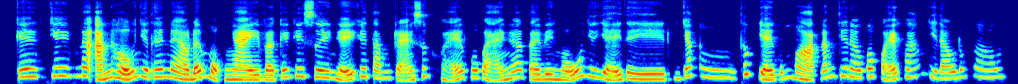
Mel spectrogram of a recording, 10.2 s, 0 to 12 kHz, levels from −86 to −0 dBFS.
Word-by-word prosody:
cái 310 +2 +2
cái 340 0 -4
nó 340 +1 -2
ảnh 205 -4 +4
hưởng 245 -3 +5
như 300 -3 +2
thế 295 +2 +1
nào 265 -9 +2
đến 250 +9 +3
một 195 - +2
ngày 190 -1 +3
và 190 0 +2
cái 290 +11 -2
cái 325 -1 -4
suy 290 -4 +1
nghĩ, 195 -5 +2
cái 325 - -4
tâm 255 -2 -6
trạng 185 -4 -2
sức 330 +12 -4
khỏe 210 +5 -3
của 285 -1 -1
bạn 190 -7 -3
á? 275 +4 -2
Tại 200 -1 +2
vì 210 +1 +2
ngủ 190 - +1
như 310 -3 -5
vậy 190 -5 +2
thì 210 -2 +2 0.2
chắc 330 +2 -2 0.5
thức 415 0 -2
dậy 190 -1 +5
cũng 265 +4 -8
mệt 200 -7 +2
lắm 275 +5 -5
chứ 335 - -5
đâu 295 -3 0
có 315 +2 -1
khỏe 200 -1 0
khoắn 300 +1 -7
gì 280 - -5
đâu, 245 0 -2
đúng 295 +2 -6
không? 295 -1 -9
255 Hz, 265 wpm, -21 LUFS, 200-300 Hz, 0.5 s, hưởng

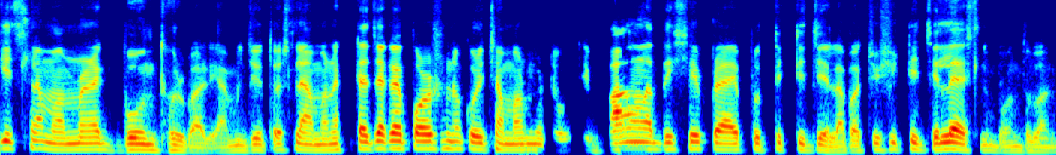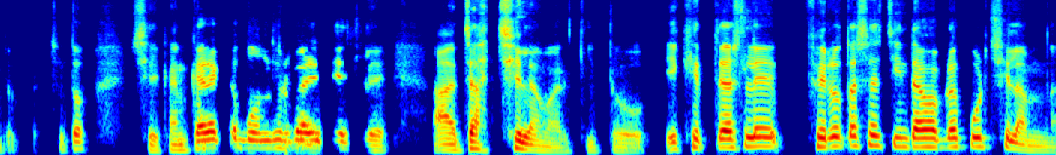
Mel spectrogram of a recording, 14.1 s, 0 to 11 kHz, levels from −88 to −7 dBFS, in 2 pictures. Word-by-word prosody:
গিয়েছিলাম 155 0 -3
আমার 130 +1 -2
এক 125 - -11
বন্ধুর 120 -3 -1
বাড়ি। 85 -2 -7
আমি 105 +2 -10
যেহেতু 120 -1 -6
আসলে 125 +2 -4
এমন 120 +1 -5
একটা 125 - -1
জায়গায় 155 0 +4
পড়াশোনা 150 0 +1
করেছি, 135 -2 -2
আমার 120 0 -3
মোটামুটি 115 -1 -14 0.2
বাংলাদেশের 140 0 0
প্রায় 125 -2 +2
প্রত্যেকটি 130 0 -7
জেলা, 95 - -3
বা 105 - -4
৬৪ 135 +2 -7
জেলায় 140 +2 +5
আসলে 115 -1 -14
বন্ধু-বান্ধব 95 -1 -13
আছে। - - -28
তো - - +2 0.4
সেখানকার 115 +7 +1
একটা 185 - -4
বন্ধুর 165 0 0
বাড়িতে 165 -1 +3
আসলে - - -8 0.4
আ - - +2 0.2
যাচ্ছিলাম 125 0 +3
আরকি। 90 +2 -18
তো - - -13 0.4
এক্ষেত্রে 175 +5 0
আসলে 195 +2 +4 0.4
ফেরত 195 +1 +4
আসার 215 +1 +2
চিন্তা 190 -1 +5
ভাবনা 185 0 +5
করছিলাম 185 - +1
না। - - -16
135 Hz, 185 wpm, -23 LUFS, 115-160 Hz, 0.4 s, জেলায়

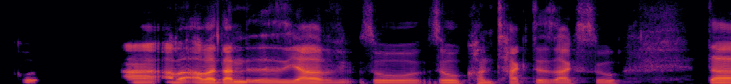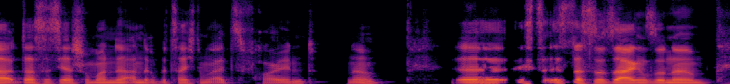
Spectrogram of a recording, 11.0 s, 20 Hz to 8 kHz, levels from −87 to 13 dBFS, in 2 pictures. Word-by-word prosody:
Cool. - - -5 0.6
Ah, 100 -1 +2
aber 110 +2 +3
aber 115 +2 +7
dann 115 +1 +5
isses 110 +3 -2
ja, 110 -2 +4
w 95 - -11
so 95 -1 -4
so 95 0 -2
Kontakte 95 -1 -3
sagst 85 0 -2
du 120 +4 -7 0.6
da 100 0 +4
das 100 +2 -1
ist 115 -1 -5
ja 105 -2 0
schon 100 +1 -5
mal 100 -1 -2
'ne 95 0 -2
andere 95 0 -5
Bezeichnung 100 - -7
als - - -7
Freund, 90 - -9 0.2
ne? 100 +12 -6 0.5
Äh, 95 0 +4 0.3
ist 105 -2 -5
ist 110 0 -3
das 110 - +2
sozusagen 110 -2 +5
so 100 0 -1
'ne 100 0 0
100 Hz, 175 wpm, -26 LUFS, 95-110 Hz, 0.6 s, aber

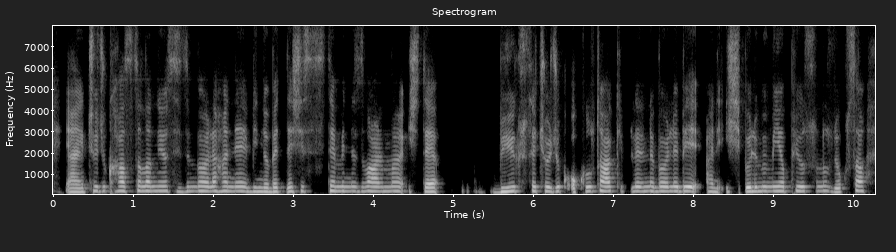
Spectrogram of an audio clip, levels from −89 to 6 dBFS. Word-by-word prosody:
yani 175 0 +2
çocuk 210 -1 -3
hastalanıyor. 215 0 0
Sizin 205 +1 -6
böyle, 215 -1 +3
hani, 210 -2 -1
bir 190 0 0
nöbetleşe 190 +2 0
sisteminiz 210 0 -2
var 205 -1 +3
mı? 205 0 -1
İşte 185 -1 +2 0.6
b 155 +2 -11
büyükse 205 +2 +1
çocuk; 205 -2 -1
okul 200 +4 0
takiplerini 210 -1 0
böyle 210 0 +2
bir 210 -1 +5
hani 185 -2 -2
iş 180 +1 -6
bölümü 200 +2 +4
mü 210 0 -1
yapıyorsunuz, 210 -1 -2
yoksa 215 +6 0
205 Hz, 145 wpm, -25 LUFS, 195-210 Hz, 0.6 s, bir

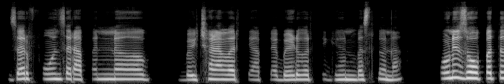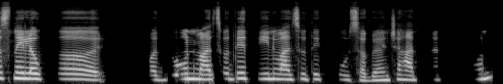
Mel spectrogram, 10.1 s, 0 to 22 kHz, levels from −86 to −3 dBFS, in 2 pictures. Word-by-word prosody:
जर 250 +1 +3
फोन 245 0 -1
जर 250 - 0
आपण 235 +1 -1 0.7
बिछाण्यावरती 220 +1 0
आपल्या 205 +1 -12
बेडवरती 220 +2 -3
घेऊन 215 +1 -1
बसलो 215 +3 -2
ना, 205 -1 -3 0.4
कोणी 280 +3 +6
झोपतच 275 0 +5
नाही 270 -1 +7
लवकर. 240 -4 +1 0.5
मग 205 - -7
2:00 245 +2 +1
वाजू 225 +3 -1
दे, 270 - +2
3:00 250 -1 -3
वाजू 230 0 0
दे. 235 - -6 0.2
हो, 215 - -14
सगळ्यांच्या 190 +5 -5
हातात 210 0 -5
फोन. 240 +5 -7
230 Hz, 150 wpm, -22 LUFS, 215-250 Hz, 0.7 s, नाही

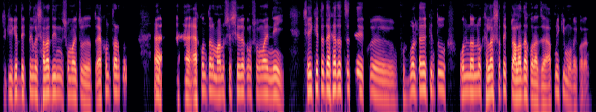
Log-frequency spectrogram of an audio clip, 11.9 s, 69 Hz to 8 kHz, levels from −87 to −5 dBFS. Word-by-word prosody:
Cricket 155 +1 -1
দেখতে 155 0 -4
গেলে 150 -1 -1
সারাদিন 155 +1 +4 0.2
সময় 145 -2 +1
চলে 125 -4 -4
যেত। 105 - -7
এখন 165 +6 -7
তো - - -8
আর 155 - -4 0.7
এ্যা - - +6 0.5
হ্যাঁ, 130 -3 +1
এখন 170 +6 -4
তো - - -8
আর 165 - 0
মানুষের 150 +1 -2
সেরকম 165 -1 -1
সময় 155 0 +1
নেই। 145 -3 +3 0.5
সেই 170 - +3
ক্ষেত্রে 190 -1 +1
দেখা 180 +1 +7
যাচ্ছে 180 0 -1
যে 190 - -1 0.2
কেও 165 -2 -3 0.5
ফুটবলটাকে 175 +5 +1
কিন্তু 180 0 -4 0.5
অন্যান্য 160 +1 +1
খেলার 155 +1 +4
সাথে 170 +1 -3
একটু - - -12
আলাদা 140 +2 +6
করা 120 -3 +2
যায়। 105 -1 -1
আপনি 165 - -8
কি 165 - -6
মনে 100 -2 -9
করেন? - - -12
155 Hz, 190 wpm, -21 LUFS, 145-165 Hz, 0.7 s, দেখা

